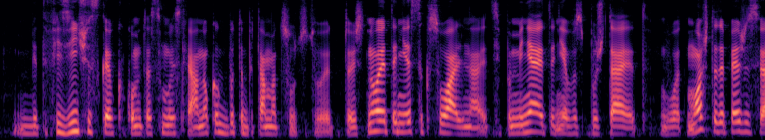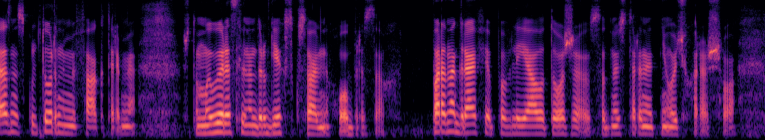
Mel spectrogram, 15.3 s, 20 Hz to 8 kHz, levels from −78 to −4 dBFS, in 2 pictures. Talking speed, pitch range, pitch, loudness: 185 wpm, 160-195 Hz, 170 Hz, -26 LUFS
